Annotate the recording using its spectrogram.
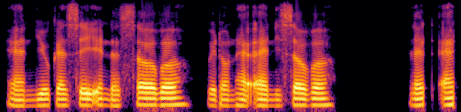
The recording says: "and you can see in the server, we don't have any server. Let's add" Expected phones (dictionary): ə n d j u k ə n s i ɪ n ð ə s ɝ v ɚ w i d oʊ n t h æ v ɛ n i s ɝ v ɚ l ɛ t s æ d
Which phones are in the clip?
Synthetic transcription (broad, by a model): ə n j u k ə n s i ɪ n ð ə s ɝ v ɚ w i d oʊ n t h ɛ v ɛ n i s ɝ v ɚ l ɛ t ɛ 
